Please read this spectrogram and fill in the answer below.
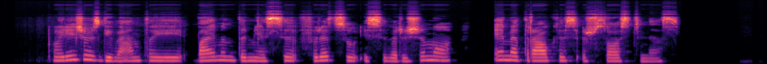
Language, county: Lithuanian, Utena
